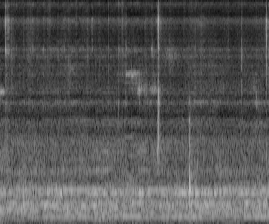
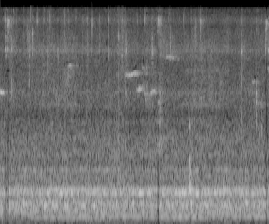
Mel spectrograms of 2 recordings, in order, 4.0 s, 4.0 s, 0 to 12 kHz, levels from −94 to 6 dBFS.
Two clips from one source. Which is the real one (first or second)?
second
